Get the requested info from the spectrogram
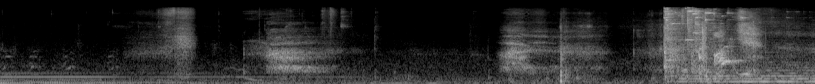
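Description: Glass breaking about seven seconds in, a sudden crash with a high ringing tail. Before it come a few soft rustling, breathy sounds and a sharp click, while a quiet background music tone fades out early.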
